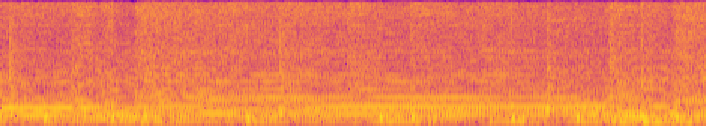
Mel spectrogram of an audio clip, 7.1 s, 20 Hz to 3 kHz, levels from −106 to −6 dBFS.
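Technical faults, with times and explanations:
throughout, aliasing: the sample rate seems to have dropped to about 6 kHz with no filtering first, so everything above 3 kHz folds back down as gritty, metallic tones at the wrong pitches. They sit only about 10 dB under the real sound and pile up against the 3 kHz edge.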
